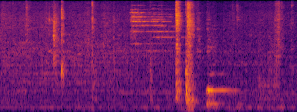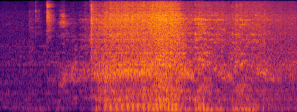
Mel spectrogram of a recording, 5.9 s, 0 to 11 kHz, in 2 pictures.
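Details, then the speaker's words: Honda Beat FI (ACG starter) scooter that stuttered (brebet) when pulling away, with a 7-blink indicator code that wasn't the real fault; road test after repair, through slow, medium and full throttle: pulls cleanly and responsively, no stutter. "Wah, mantap ya. lebih responsif sekarang tarikannya tidak ada yang namanya berbet-bet ya."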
